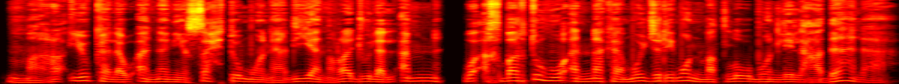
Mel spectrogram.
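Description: A man's voice: fairly low pitch, animated, quick pace, darkish tone, dry recording, clean studio sound. A man voicing a sly, cunning male villain in an audiobook. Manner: sly, smooth-talking.

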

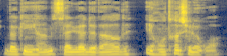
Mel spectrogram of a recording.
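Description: A man reading a classic novel aloud in a measured, steady narration. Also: lowish voice. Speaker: audiobook narrator. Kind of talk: scripted narration.

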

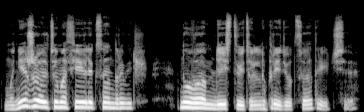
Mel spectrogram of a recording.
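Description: A man voicing a cold, curt male handler who speaks in a dry, quietly threatening way over the phone, in an audiobook. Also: fairly high pitch, moderate pace, no room sound, natural voice.

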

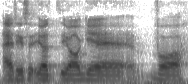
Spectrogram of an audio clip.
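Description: A man chatting casually on a podcast, telling an animated story and acting out what everyone said. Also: medium pitch. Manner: animated storyteller, quotes people with "jag bara". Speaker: podcast co-host. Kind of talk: casual chat, anecdote telling.

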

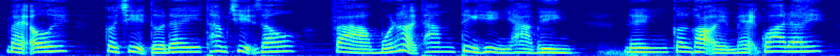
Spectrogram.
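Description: A woman voicing a vengeful young woman who shouts shrilly in a storybook reading. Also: on the high side, normal speed, natural voice. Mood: tearful pleading.

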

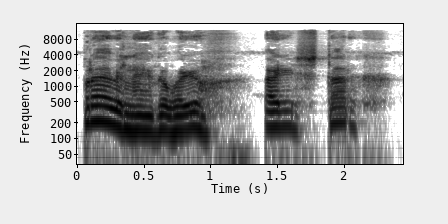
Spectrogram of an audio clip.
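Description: A man voicing an emotional old woman, gruff by reputation but soft and tender, speaking quietly and fondly. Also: fairly high pitch, slow. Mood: joyful. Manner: soft, tearful, fond.

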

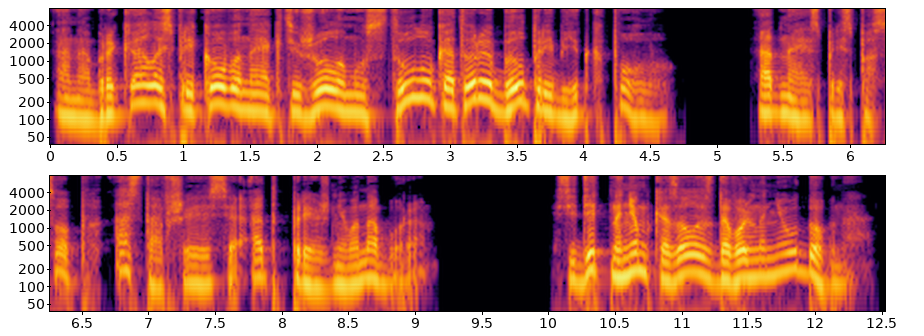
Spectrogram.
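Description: A man reading a first-person story aloud with a wry, expressive delivery. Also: mid-range voice, normal speed, dry recording, studio quality. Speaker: audiobook reader. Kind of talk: scripted first-person narration.

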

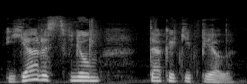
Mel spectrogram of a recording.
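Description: A man narrating an audiobook in a measured, dramatic reading. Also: a little high, big pitch swings. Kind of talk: scripted narration.

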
